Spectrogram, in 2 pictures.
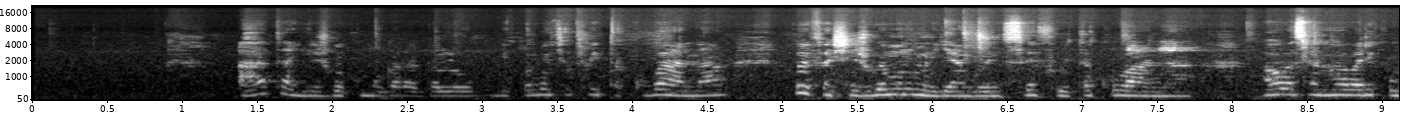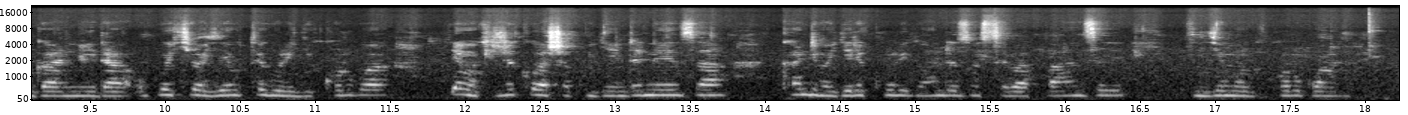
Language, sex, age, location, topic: Kinyarwanda, female, 25-35, Kigali, health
